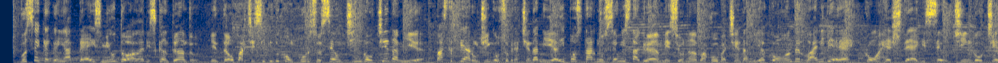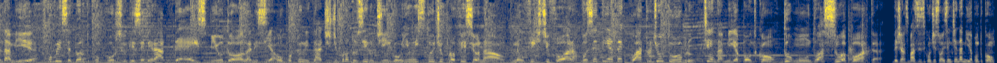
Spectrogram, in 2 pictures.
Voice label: Young Adult; Tiendamia Web Videos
